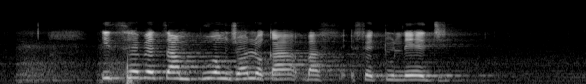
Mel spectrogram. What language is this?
Southern Sotho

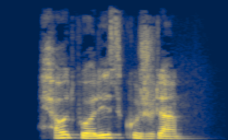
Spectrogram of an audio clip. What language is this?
Central Kurdish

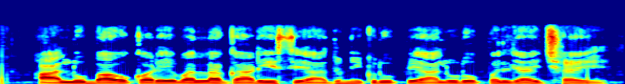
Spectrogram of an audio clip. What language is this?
Magahi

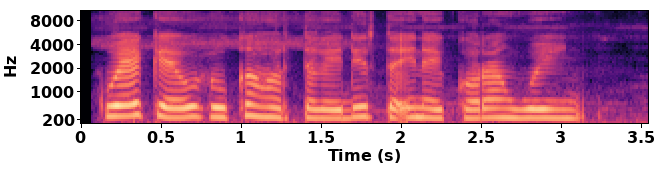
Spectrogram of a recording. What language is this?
Somali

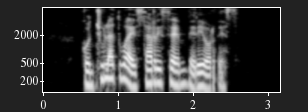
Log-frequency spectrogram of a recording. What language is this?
Basque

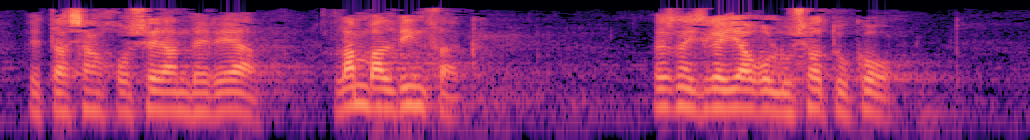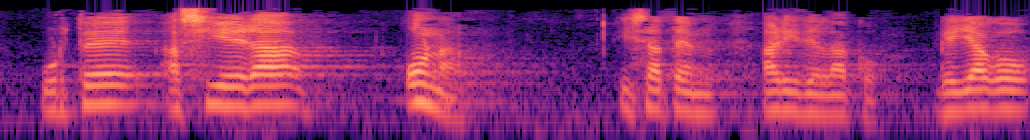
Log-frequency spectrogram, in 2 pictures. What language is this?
Basque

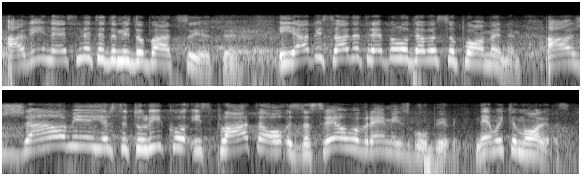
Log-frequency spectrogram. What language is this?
Serbian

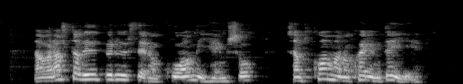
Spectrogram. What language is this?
Icelandic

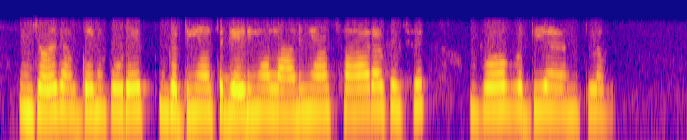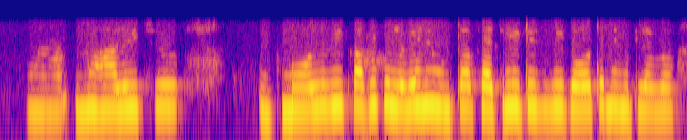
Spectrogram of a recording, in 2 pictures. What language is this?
Punjabi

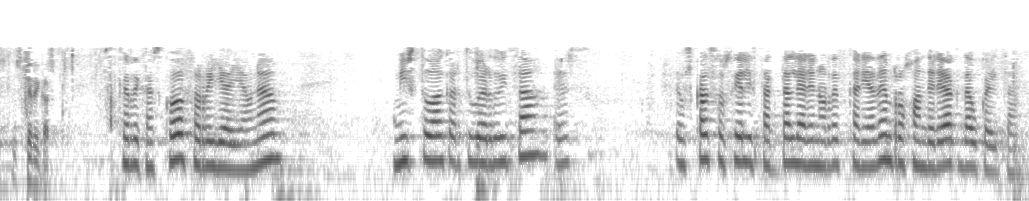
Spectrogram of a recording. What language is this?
Basque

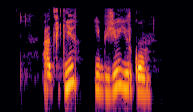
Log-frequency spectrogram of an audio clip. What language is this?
Abkhazian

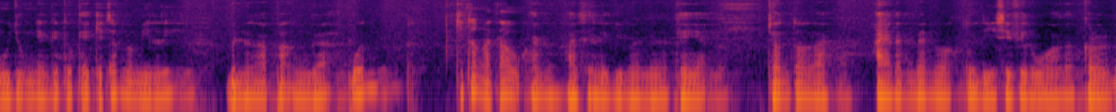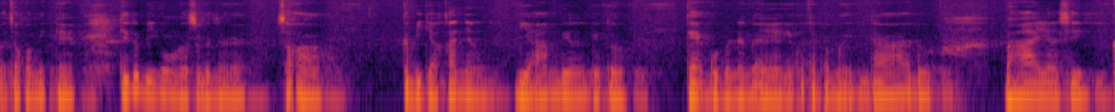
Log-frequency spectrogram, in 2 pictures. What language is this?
Indonesian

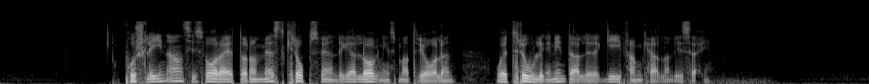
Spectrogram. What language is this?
Swedish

